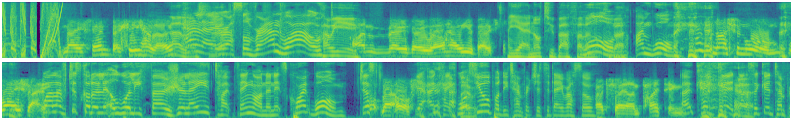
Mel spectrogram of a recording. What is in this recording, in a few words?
Radio Presenting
